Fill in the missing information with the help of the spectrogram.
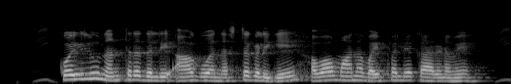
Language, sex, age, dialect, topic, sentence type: Kannada, female, 51-55, Mysore Kannada, agriculture, question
